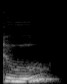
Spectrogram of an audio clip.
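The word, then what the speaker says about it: τοῦ: Observe que está no caso genitivo porque nós temos a terminação em tongo omiclon e y que dá esse som de u. Por isso eu fiz a seguinte pronúncia tu.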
